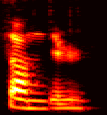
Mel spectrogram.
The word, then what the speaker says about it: thunder: La TH, como les dije en clase, se pronuncia como una D. Entonces se dice thunder.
